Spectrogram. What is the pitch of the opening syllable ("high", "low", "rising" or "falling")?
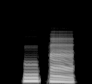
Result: high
